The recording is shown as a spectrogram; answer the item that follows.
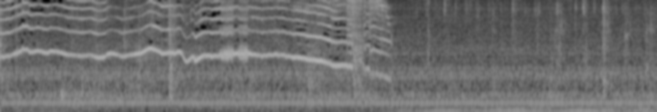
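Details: Labrador Retriever making funny noises while playing with a Rottweiler puppy: a long, high, wavering whine with rich overtones lasting about four seconds, sliding down at the end, followed by a quiet indoor room with faint soft knocks.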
